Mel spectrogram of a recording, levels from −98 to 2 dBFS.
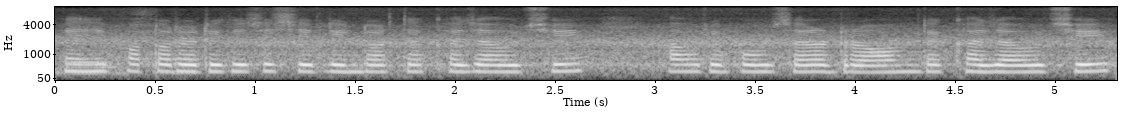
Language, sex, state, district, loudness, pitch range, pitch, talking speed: Odia, female, Odisha, Malkangiri, -14 LUFS, 240-250 Hz, 245 Hz, 160 wpm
